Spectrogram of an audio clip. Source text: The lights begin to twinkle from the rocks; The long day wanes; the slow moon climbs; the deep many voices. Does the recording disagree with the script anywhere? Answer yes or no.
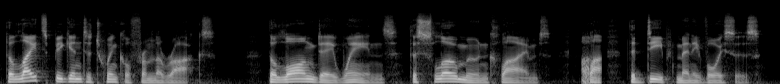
no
